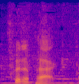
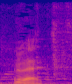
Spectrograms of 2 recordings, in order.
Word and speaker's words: Quinnipiac: I already asked if I said it right. – And you did, so you could try it again. – Quinnipiac. – That's it. And if you say it real fast, sounds even better.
